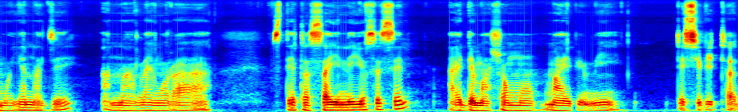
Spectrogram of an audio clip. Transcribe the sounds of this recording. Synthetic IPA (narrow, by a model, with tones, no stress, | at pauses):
mɔ˨ja˦na˨d͡ʒe˦ | a˨na˨la˦jŋɔ˨ɾa˦ | ste˨ta˨sa˦ine˦jɔ˦sɛ˦sɛ˦l | a̰˨i˦dɛ˨ma˨ʃɔ˦mɔ˨ma˨e˨bi˨mi˦ | te˨si˦bi˦tʰa̰˨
